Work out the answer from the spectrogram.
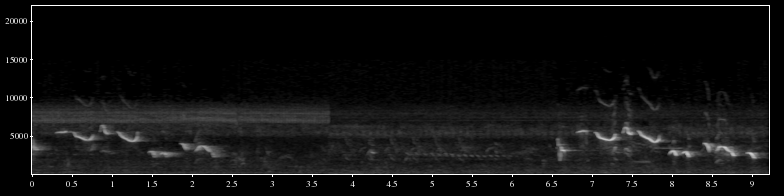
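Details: Oriental magpie-robin singing in a forest: two bursts of varied, sweet whistled phrases that slur up and down, separated by a quieter stretch where a thin, steady high insect-like tone continues.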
